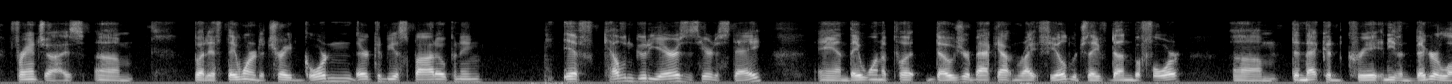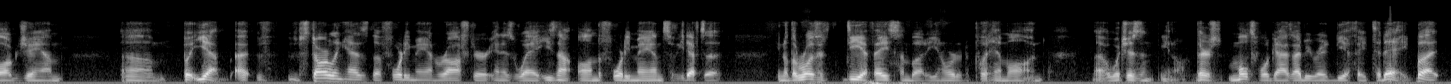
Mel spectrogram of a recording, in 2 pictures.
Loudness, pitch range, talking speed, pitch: -17 LUFS, 85-110 Hz, 200 wpm, 95 Hz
